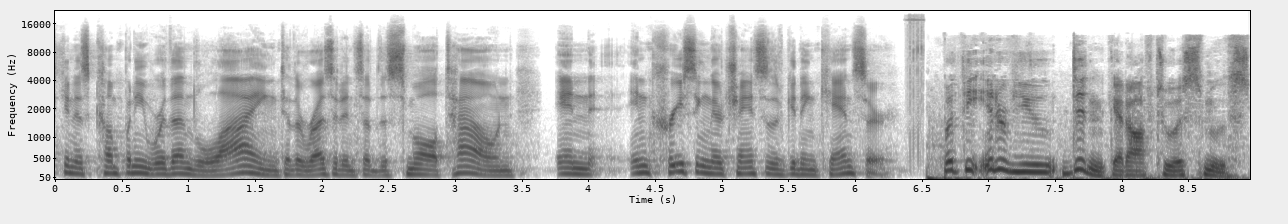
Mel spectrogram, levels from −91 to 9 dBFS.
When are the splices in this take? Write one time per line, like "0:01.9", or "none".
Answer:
0:06.4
